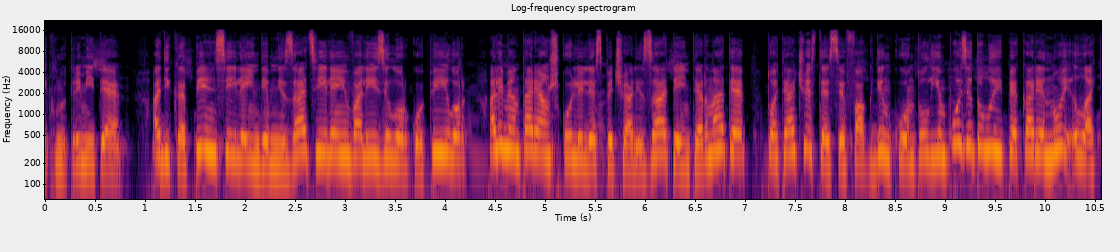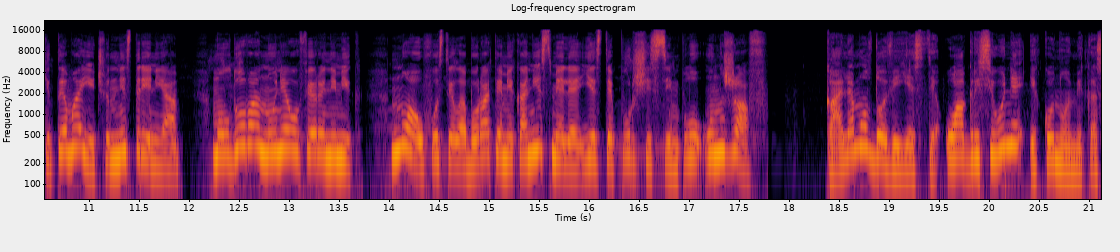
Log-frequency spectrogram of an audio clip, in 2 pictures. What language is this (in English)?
Romanian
